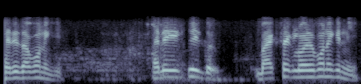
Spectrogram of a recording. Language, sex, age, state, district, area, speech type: Assamese, male, 18-30, Assam, Lakhimpur, rural, conversation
